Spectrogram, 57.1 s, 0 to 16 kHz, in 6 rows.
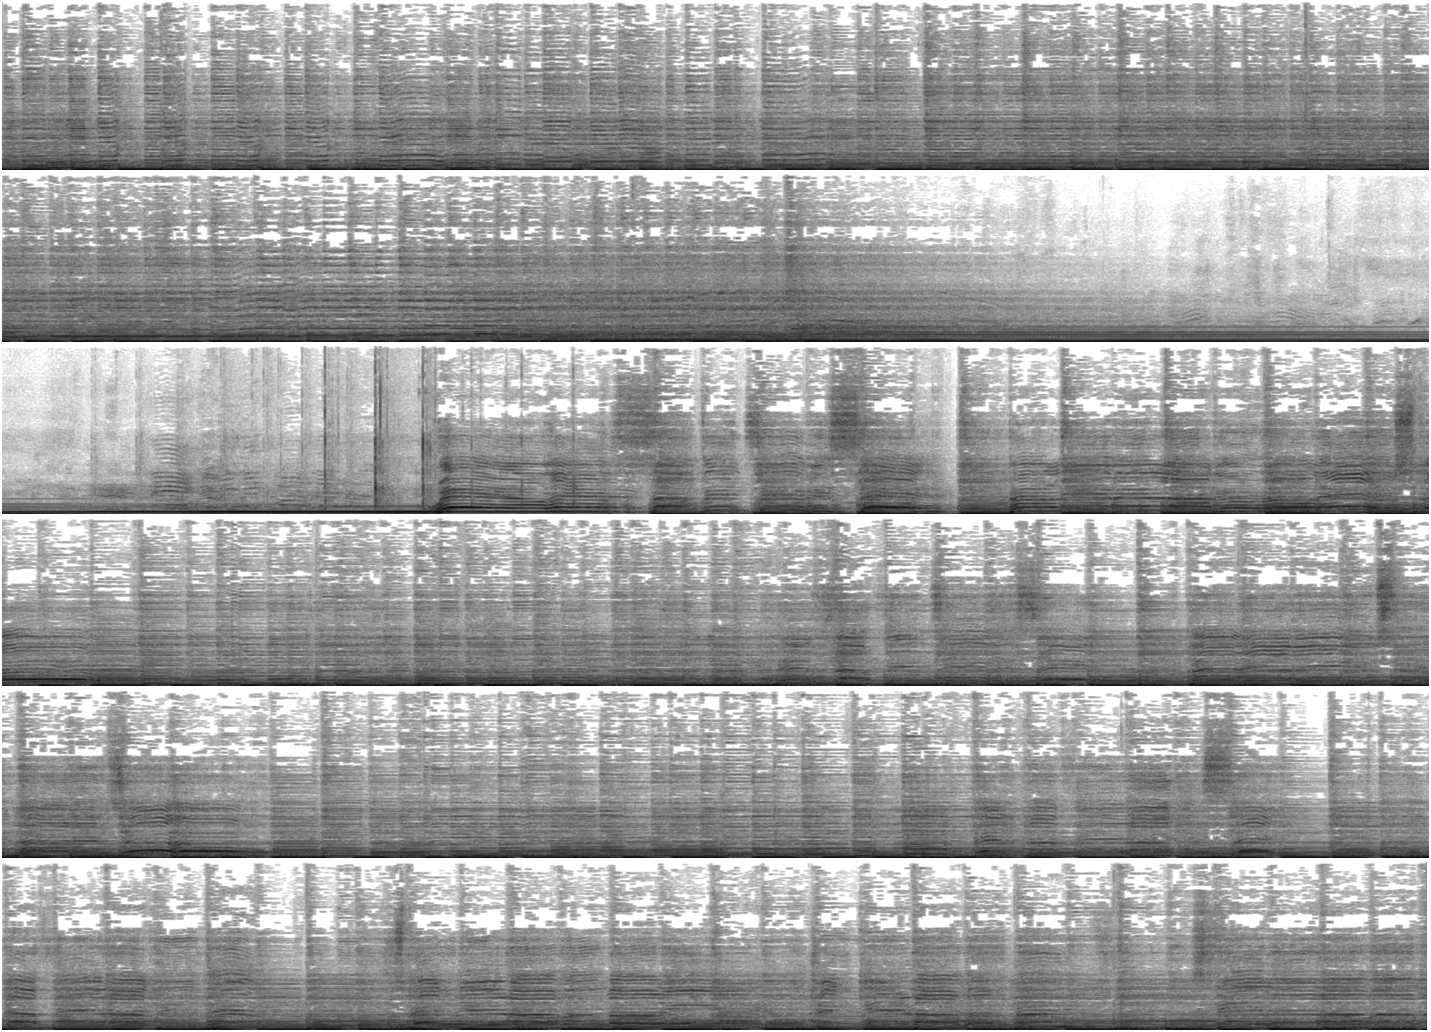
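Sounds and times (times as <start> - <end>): acoustic string band playing: 0.0 - 19.2, 19.8 - 57.0
upright bass pulse: 0.0 - 57.0.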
